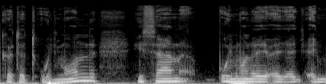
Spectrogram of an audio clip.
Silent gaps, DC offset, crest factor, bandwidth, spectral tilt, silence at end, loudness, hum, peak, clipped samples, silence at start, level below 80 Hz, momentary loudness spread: none; under 0.1%; 14 dB; 16.5 kHz; -8 dB/octave; 0 s; -16 LUFS; none; 0 dBFS; under 0.1%; 0 s; -20 dBFS; 11 LU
